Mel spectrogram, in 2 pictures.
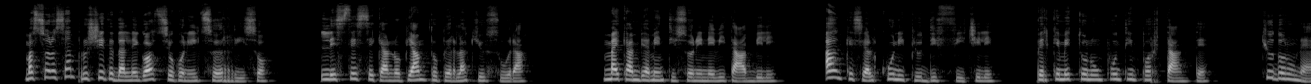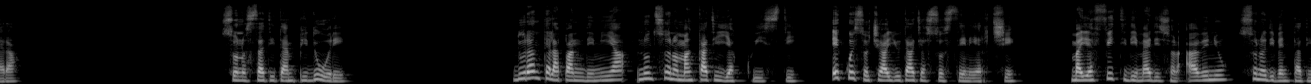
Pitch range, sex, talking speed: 160-220 Hz, female, 140 wpm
